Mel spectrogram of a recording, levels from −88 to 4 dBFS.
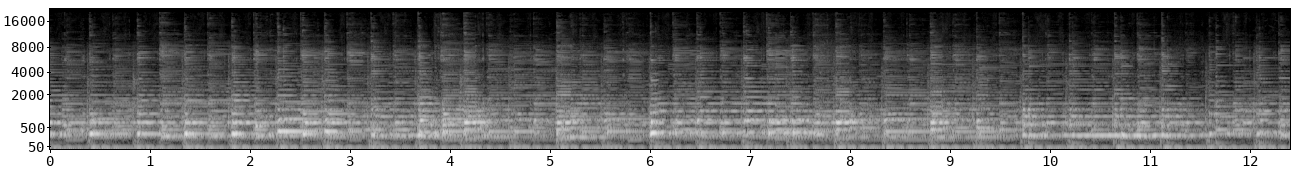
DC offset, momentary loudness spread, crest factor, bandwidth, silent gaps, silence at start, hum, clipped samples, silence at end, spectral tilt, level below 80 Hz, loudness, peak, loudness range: under 0.1%; 8 LU; 20 dB; 19 kHz; none; 0 s; none; under 0.1%; 0 s; -4.5 dB/octave; -36 dBFS; -21 LUFS; 0 dBFS; 4 LU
